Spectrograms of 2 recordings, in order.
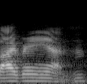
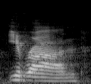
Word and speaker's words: Iran: That's the proper way to pronounce it as Iran. I'll never get used to it because when I was a kid, people didn't care how the names of countries were pronounced. They just pronounced it any old way they felt like. And everybody said Iran. So, I learned to say Iran, but it's really Iran. That's how Iranians pronounce it is Iran.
